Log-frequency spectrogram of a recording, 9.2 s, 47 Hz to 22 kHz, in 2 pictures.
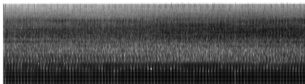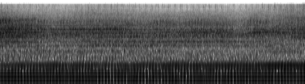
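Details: Honda CBR600RR at idle after cam chain and a manual APE cam chain tensioner were fitted: steady idle with a light, fairly even clatter that does not change when the clutch is squeezed; engine clatter, source unknown.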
